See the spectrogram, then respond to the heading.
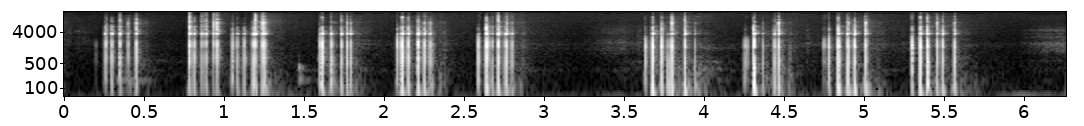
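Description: A small, solid, light wooden block held in both hands is tapped with long nails and fingertips. Quick bursts of clicky taps come in clusters separated by short pauses, each with a bright, ringing edge and a soft low knock beneath. The taps die away almost instantly.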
